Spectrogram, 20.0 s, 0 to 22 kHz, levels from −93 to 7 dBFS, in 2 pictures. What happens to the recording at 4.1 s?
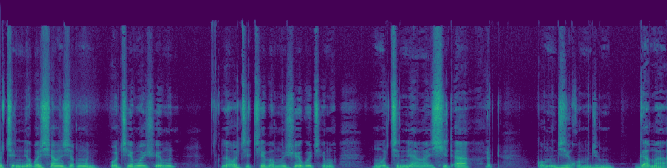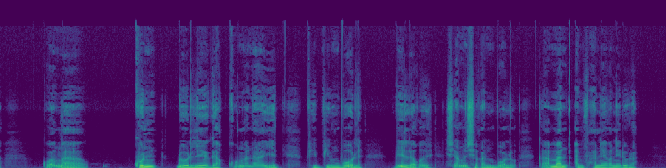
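Nothing goes wrong at 4.1 s; the speech passes through that moment intact, with no dropout, click or distortion.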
